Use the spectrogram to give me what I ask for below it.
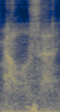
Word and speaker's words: Malazan: The author is Steven Ericson is Canadian and I actually think that he pronounces it at at it as Melazen, but I like to say Malisan cuz that's how I say it in my Australian accent.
